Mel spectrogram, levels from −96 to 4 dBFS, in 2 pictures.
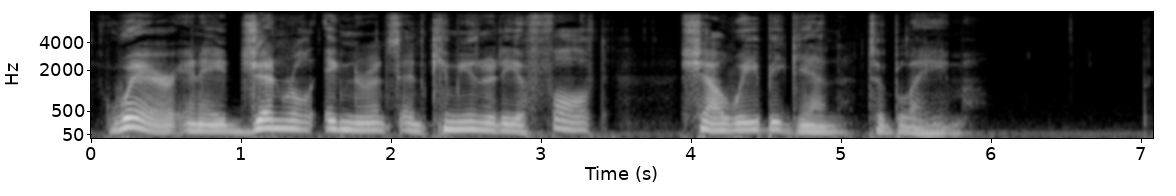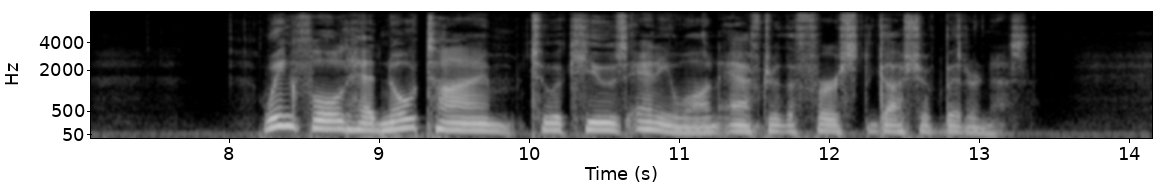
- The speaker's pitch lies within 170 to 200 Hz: No, low, 115 Hz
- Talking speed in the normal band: No, slow, 115 wpm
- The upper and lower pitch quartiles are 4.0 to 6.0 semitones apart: Yes, average, 4.9 semitones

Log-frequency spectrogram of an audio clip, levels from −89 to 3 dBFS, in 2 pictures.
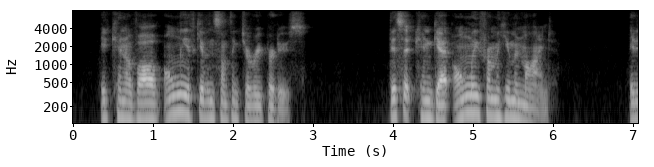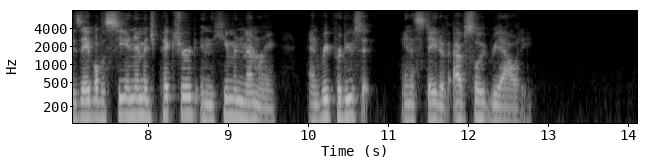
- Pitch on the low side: Yes, low, 120 Hz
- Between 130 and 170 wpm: Yes, average, 165 wpm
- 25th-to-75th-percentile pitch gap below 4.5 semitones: Yes, average, 3.3 semitones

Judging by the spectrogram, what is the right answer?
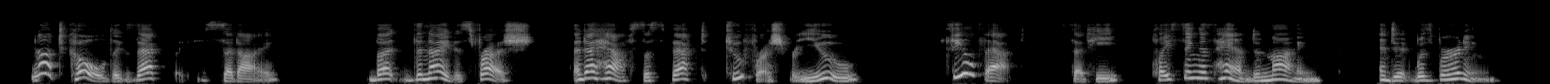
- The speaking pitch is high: Yes, high, 230 Hz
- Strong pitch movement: Yes, wide, 7.1 semitones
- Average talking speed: No, slow, 120 wpm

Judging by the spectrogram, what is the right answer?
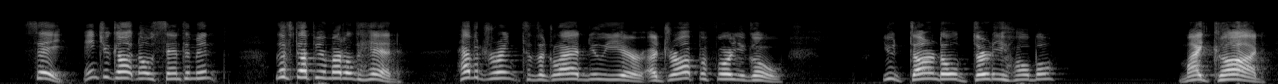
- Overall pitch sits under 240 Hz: No, high, 245 Hz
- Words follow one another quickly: No, average, 145 wpm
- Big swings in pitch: No, average, 4.0 semitones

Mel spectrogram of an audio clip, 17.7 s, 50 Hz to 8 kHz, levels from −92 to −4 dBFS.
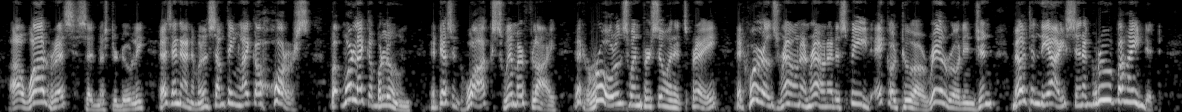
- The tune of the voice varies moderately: No, wide, 7.4 semitones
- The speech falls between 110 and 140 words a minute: No, average, 175 wpm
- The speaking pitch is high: Yes, very high, 255 Hz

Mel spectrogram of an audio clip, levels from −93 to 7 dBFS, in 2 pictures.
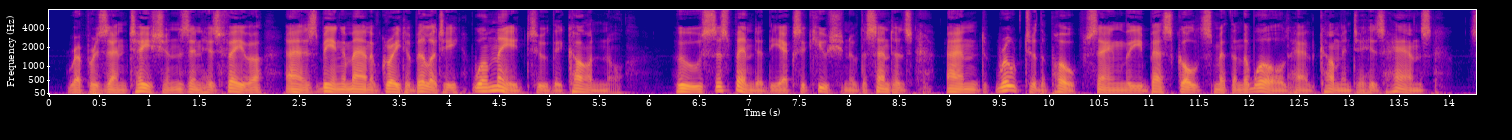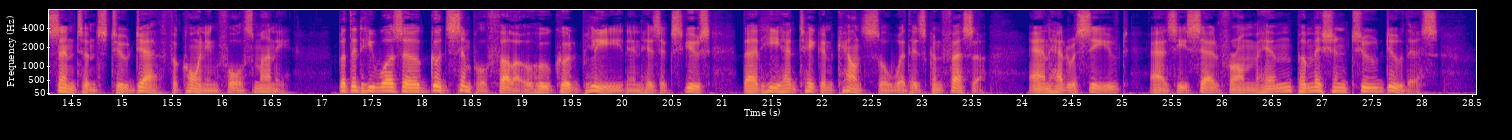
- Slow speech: No, average, 170 wpm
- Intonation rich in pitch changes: Yes, wide, 7.2 semitones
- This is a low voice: Yes, very low, 90 Hz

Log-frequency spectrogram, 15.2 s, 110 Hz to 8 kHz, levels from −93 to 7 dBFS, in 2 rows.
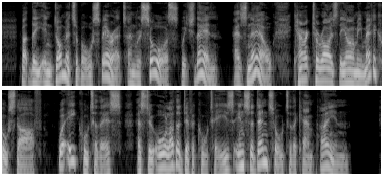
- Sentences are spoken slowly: Yes, slow, 120 wpm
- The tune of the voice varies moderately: No, wide, 8.8 semitones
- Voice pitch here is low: Yes, low, 120 Hz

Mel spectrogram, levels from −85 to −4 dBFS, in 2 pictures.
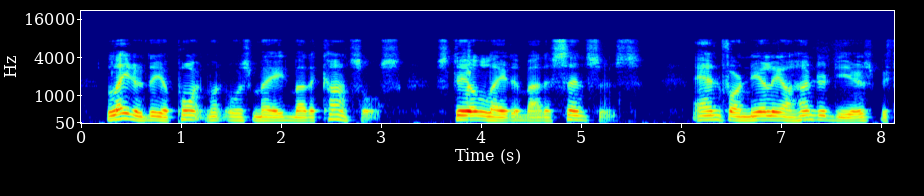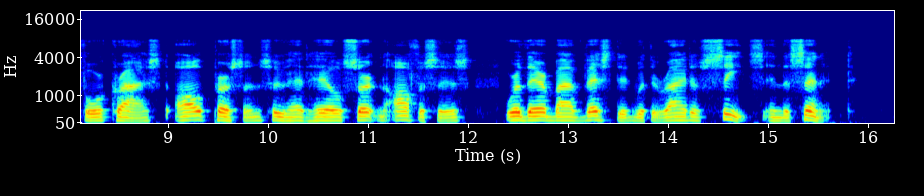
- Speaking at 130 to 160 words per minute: Yes, average, 145 wpm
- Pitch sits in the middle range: No, low, 125 Hz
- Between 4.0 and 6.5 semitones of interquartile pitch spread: No, average, 3.3 semitones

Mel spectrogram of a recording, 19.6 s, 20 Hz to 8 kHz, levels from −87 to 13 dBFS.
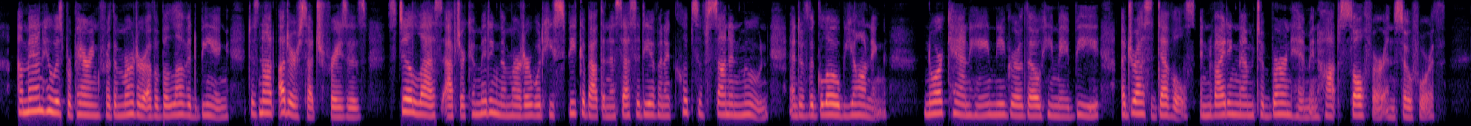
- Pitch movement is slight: Yes, narrow, 2.2 semitones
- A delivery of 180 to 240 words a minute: Yes, average, 190 wpm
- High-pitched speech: Yes, high, 205 Hz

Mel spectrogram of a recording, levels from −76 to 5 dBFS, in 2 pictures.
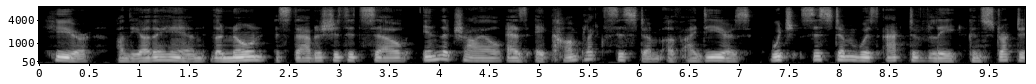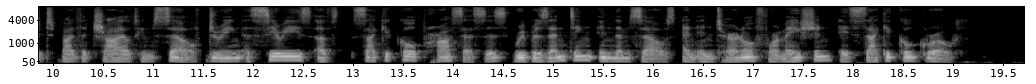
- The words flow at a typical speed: No, slow, 130 wpm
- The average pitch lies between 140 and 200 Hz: No, low, 105 Hz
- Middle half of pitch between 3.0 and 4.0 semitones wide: Yes, average, 3.5 semitones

